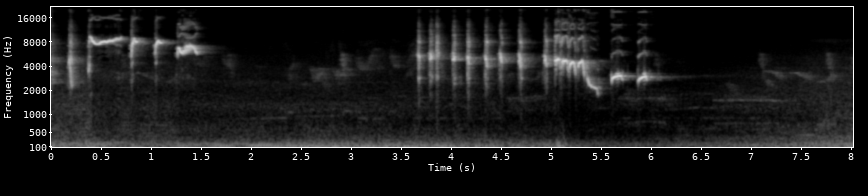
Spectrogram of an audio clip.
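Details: Energetic singing from an orange-headed thrush, used to train birds for song contests: a high whistled opening, then a fast series of sharp repeated clicks and a descending slurred whistle ending lower, over soft hum.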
